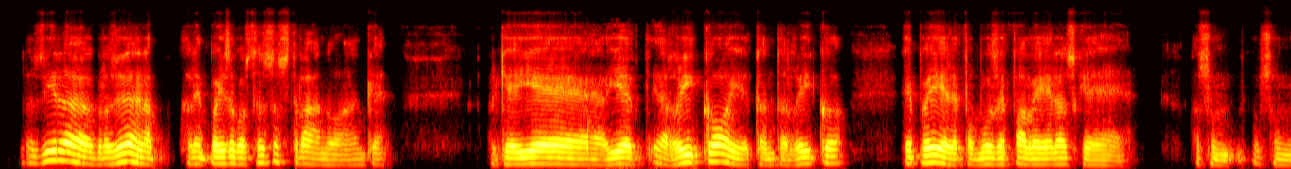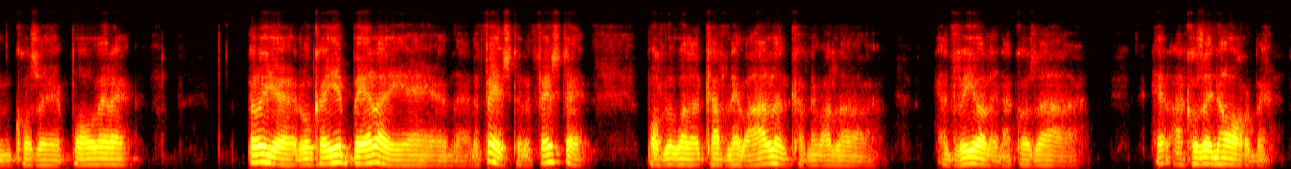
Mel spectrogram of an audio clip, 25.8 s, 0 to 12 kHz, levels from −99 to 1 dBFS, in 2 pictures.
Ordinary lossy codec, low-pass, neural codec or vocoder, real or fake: Opus, 24 kbps; 7.2 kHz; codec, 16 kHz, 4.8 kbps, FACodec; fake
